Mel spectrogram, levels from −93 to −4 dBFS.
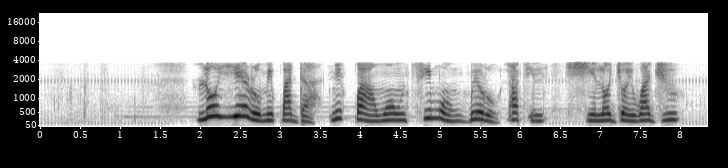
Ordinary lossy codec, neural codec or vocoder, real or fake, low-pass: none; none; real; 3.6 kHz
